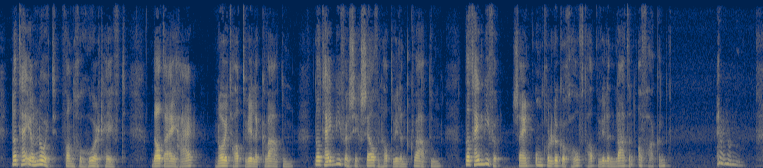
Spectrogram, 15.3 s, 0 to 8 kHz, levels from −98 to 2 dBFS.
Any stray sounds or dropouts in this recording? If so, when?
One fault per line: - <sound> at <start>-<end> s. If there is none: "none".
- throat clearing at 14.3-14.9 s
